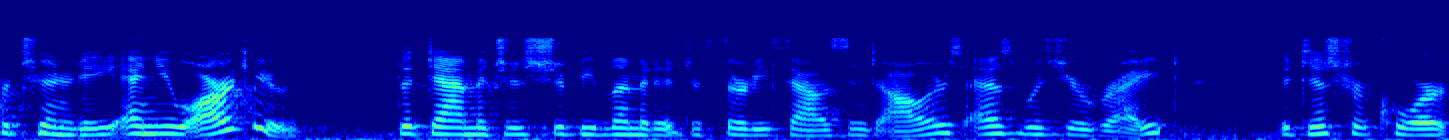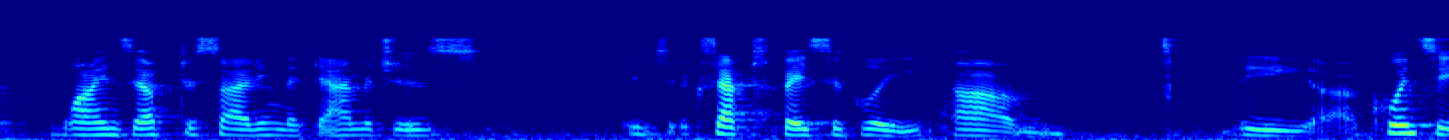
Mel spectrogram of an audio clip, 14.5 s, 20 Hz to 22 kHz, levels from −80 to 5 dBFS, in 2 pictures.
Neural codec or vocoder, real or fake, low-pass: codec, 16 kHz, 4 kbps, FunCodec, trained on Chinese and English, 50 frames a second; fake; 7.2 kHz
